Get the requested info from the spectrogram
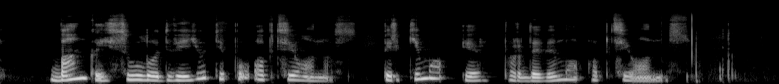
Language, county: Lithuanian, Vilnius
